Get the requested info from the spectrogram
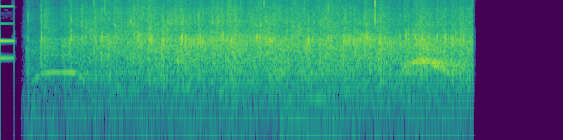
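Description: Recorded applause sound effect from a children's learning app, marking a completed exercise with a full three-star score; it cuts off suddenly about three and a half seconds in.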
